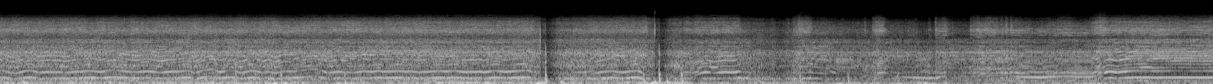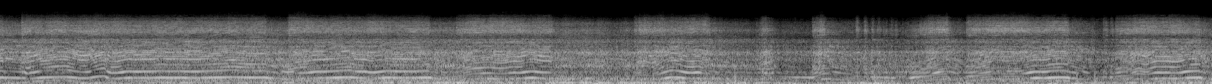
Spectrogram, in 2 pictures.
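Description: Tyres churn and spray snow.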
